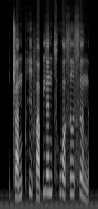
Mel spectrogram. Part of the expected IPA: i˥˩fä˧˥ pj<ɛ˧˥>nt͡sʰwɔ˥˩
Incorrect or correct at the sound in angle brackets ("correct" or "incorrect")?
incorrect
